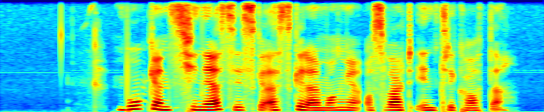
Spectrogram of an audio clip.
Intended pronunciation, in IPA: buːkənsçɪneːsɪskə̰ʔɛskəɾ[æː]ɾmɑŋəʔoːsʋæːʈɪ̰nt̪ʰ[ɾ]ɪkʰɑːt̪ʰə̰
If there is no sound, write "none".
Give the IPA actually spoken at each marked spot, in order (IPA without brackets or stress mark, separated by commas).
æː, ɾ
